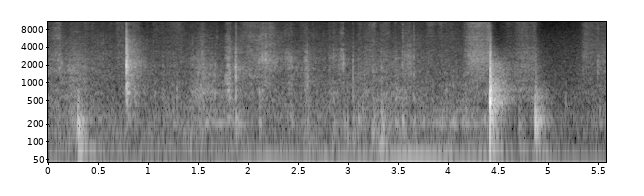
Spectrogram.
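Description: Paperback books being slid and set back on a wooden bookshelf by hand: soft rubbing and rustling of covers, with a few sharp knocks against the shelf, the loudest about four and a half seconds in.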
